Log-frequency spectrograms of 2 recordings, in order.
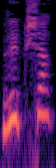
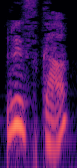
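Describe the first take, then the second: First: The middle cluster sounds like ksh. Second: The middle cluster sounds like sk. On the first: The speaker calls it right. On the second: The speaker calls it wrong.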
